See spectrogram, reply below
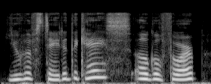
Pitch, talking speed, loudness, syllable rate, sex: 245 Hz, 170 wpm, -15 LUFS, 5.1 syllables/s, female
